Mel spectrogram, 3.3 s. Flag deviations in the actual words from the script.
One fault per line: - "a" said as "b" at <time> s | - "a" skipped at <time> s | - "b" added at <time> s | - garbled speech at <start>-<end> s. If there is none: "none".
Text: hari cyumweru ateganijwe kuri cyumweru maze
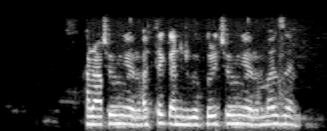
none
